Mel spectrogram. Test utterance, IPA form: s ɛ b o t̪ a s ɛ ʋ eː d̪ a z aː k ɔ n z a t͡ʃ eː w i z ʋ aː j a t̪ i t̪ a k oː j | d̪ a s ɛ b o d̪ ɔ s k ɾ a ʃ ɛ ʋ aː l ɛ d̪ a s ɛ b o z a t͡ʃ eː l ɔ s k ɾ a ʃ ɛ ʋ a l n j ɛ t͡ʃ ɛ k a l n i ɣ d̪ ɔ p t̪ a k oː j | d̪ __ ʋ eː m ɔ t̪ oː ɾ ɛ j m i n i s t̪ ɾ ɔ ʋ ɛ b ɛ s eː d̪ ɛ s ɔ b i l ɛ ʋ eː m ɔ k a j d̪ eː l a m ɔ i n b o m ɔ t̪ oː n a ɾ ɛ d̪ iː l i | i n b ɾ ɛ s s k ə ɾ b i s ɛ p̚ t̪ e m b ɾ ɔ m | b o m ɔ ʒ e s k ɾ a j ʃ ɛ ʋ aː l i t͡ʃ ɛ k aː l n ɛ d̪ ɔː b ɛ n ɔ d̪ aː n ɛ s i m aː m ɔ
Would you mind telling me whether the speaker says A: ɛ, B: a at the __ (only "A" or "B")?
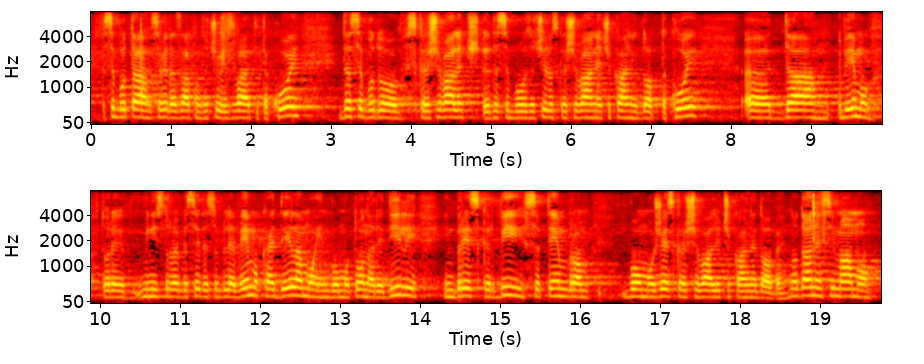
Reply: B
